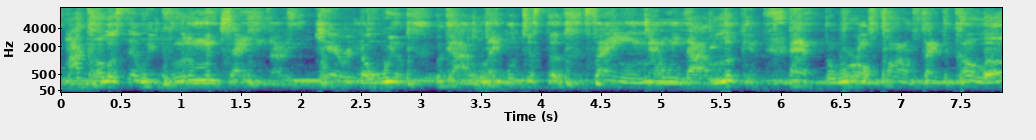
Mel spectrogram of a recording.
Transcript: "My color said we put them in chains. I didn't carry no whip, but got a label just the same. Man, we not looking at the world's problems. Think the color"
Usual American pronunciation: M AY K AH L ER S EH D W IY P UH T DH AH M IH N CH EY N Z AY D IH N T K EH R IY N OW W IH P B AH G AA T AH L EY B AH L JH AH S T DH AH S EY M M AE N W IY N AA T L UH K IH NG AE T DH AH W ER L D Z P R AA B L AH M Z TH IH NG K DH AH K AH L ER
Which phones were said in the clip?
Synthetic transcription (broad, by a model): M AY K AH L ER S EH D W IY P UH T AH M IH N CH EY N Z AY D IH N K EH R IY N OW W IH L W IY G AA T AH L EY B L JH AH S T DH AH S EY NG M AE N W IY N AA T L UH K IH NG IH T DH AH W ER L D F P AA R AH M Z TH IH K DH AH K AH L ER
